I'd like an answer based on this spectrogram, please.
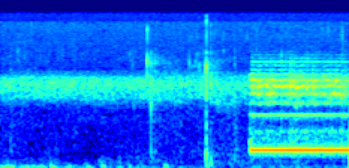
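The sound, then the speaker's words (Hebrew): Telephone ringback on an outgoing call: a couple of faint clicks, then a loud steady ringing tone starts and holds unbroken to the end. “הוא יענה לך? מתקשר.”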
